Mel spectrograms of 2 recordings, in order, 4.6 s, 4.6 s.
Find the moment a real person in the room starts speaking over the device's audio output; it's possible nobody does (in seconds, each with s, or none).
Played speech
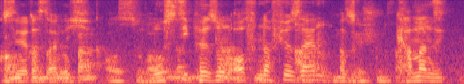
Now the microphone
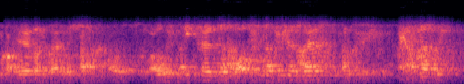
none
